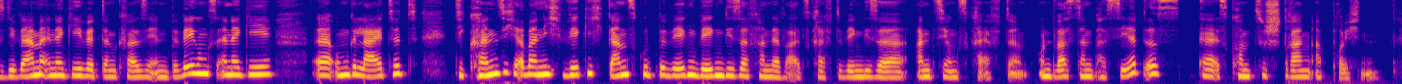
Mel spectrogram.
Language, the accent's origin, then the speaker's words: German; Switzerland; Denn also bei uns in der Schweiz zum Beispiel wird das allermeiste an Haushaltsabfällen, was vor allem aus Plastik besteht, verbrannt.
